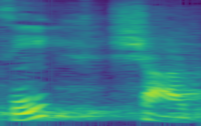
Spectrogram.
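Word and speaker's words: C#: থাকতে পারে সি hash এই হ্যাশ চিহ্নটাকে বলা হয় শার্প এজন্য এর উচ্চারণ হবে কি সি শার্প এছাড়াও দেয়া থাকতে পারে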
